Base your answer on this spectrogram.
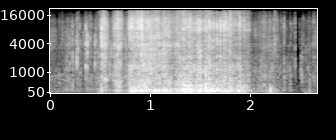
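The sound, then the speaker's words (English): Wrapping paper being torn and crinkled, a dense burst of rustling and ripping that swells loudly through the middle, then thins out into a few scattered crackles at the end. “The sound of wrapping paper.”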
